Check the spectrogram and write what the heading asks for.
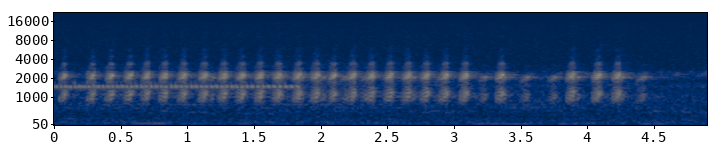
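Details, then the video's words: Pond tree frogs calling by night in mid-April, north-east Italy, in a quick rhythmic series of nasal croaks, some overlapping; a smooth continuous mole cricket trill runs beneath the opening seconds. "relaxing singing tree frogs in pond"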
